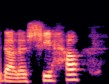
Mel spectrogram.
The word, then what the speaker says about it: Lara Sheehi: So as you noticed, when I started with an Arabic greeting, and I pronounced my name correctly, Lara Sheehi.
